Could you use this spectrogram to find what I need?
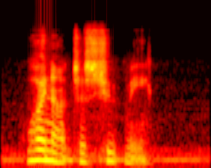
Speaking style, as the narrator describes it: He asked, his voice just above a whisper

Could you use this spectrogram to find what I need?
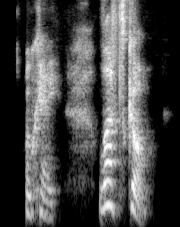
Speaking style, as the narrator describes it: George whispered

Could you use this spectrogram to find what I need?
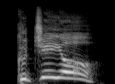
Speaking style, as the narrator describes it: the man cried as he hit the dirt

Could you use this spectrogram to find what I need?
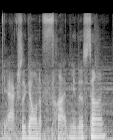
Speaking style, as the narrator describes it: Cardin laughed

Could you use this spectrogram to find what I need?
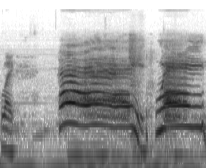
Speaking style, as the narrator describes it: You scream

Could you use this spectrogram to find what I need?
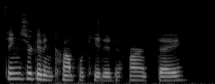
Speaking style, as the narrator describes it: Against his neck, Tony groaned

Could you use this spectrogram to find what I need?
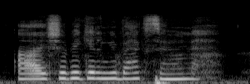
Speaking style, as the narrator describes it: Leo says with a sigh

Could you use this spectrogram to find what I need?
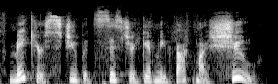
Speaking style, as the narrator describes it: snapped Lily Jean

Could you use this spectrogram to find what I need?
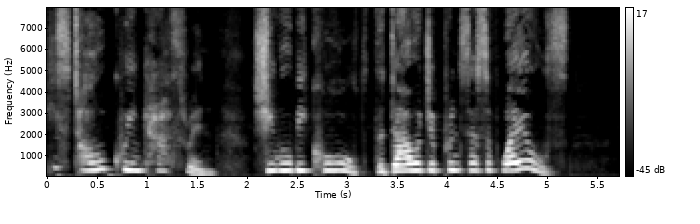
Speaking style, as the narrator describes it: Lady Jane Seymour whispered to me

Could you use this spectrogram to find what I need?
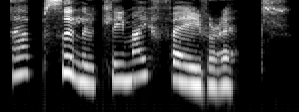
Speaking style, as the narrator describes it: he said warmly

